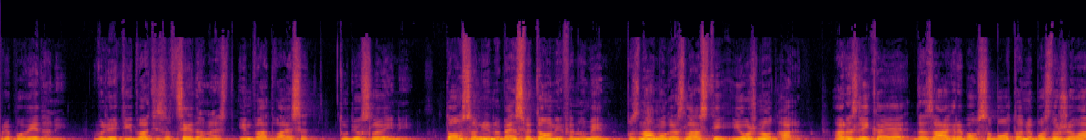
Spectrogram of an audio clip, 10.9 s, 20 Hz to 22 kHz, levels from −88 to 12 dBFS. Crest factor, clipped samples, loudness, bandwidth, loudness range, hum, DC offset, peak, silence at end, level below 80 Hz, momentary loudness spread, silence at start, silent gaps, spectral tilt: 16 dB; under 0.1%; -18 LUFS; 17.5 kHz; 4 LU; none; under 0.1%; -2 dBFS; 0 s; -44 dBFS; 9 LU; 0 s; none; -7 dB/octave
